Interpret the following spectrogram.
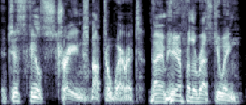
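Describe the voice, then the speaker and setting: An actor playing a huge, noble and bloodthirsty shark warrior in a video game, deep and gravelly, with formal, grandiose diction. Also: male voice, expressive, moderate pace, bright, forceful tone, no room sound, exaggerated voice. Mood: resolute, formal.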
